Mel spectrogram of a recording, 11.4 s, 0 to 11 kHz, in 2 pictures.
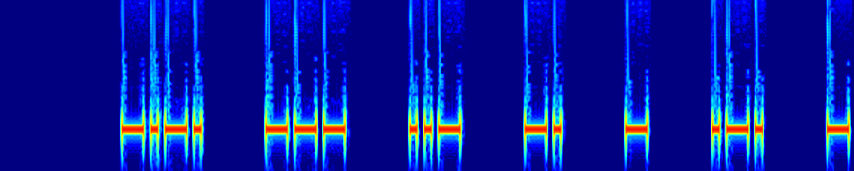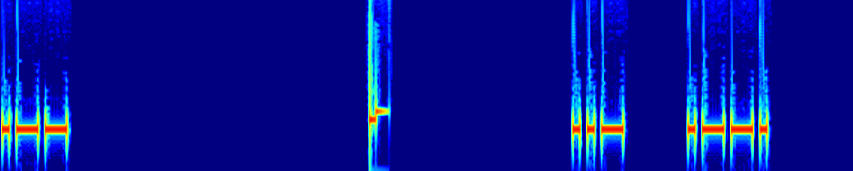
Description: Morse code, heard as a keyed tone, about 25 wpm, spaced as for 14 wpm, 700 Hz. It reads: COUNTRY UP
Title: 3x Character Spacing - Top 500 Words - 25wpm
